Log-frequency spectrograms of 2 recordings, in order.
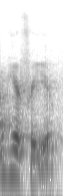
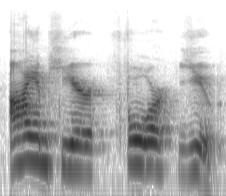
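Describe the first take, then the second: First: It sounds casual and offhand, like a cliche. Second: It sounds earnest and sincere, meant for real.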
